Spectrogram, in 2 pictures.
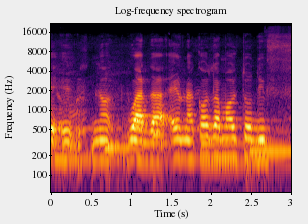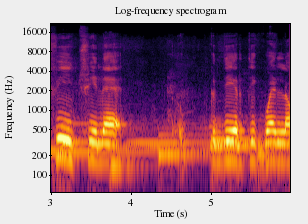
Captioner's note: speaking in foreign language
